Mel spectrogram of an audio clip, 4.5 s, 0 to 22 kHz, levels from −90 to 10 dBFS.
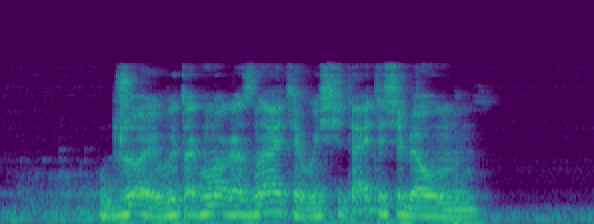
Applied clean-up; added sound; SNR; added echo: none; none; none; reverberation time 0.2 s.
